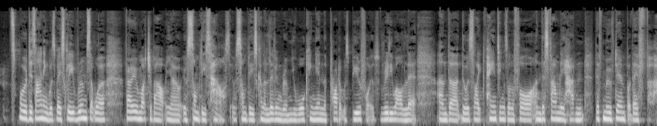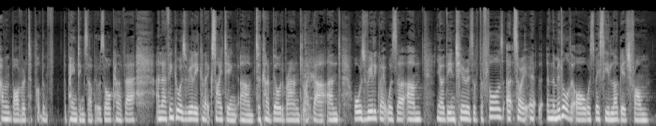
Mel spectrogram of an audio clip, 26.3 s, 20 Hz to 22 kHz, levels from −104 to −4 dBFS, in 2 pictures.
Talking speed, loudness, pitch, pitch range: 265 wpm, -23 LUFS, 170 Hz, 160-180 Hz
